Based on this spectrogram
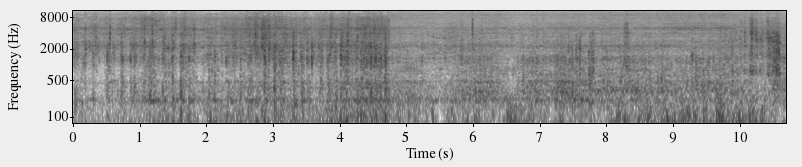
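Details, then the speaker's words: Mountain bike on a rough trail gives loose, irregular clattering rattles that follow the bumps. It is chain slap against a hard, unpadded plastic chainstay protector. "Yeah, that is all chain slap. It's got a chain protector, but it's made of hard plastic, and unlike with the Tai, where they put foam pads on it, with that they haven't."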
